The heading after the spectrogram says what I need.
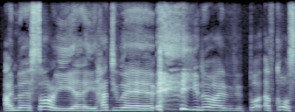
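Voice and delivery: loud, hammed-up French accent. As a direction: stumble through an apology in a mock French accent. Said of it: "he has to do a French accent".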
